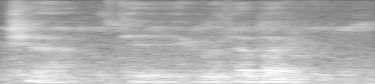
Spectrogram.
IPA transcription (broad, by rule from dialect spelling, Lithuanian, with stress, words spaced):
t͡ʃʲɛ tɐɪ ˈjɛɪɡʊ dɐˈbɐr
